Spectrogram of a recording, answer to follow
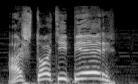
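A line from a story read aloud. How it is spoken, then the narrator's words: Shouting while running. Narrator (Russian): на бегу крикнул он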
